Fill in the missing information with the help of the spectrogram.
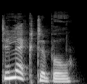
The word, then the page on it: delectable: British English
